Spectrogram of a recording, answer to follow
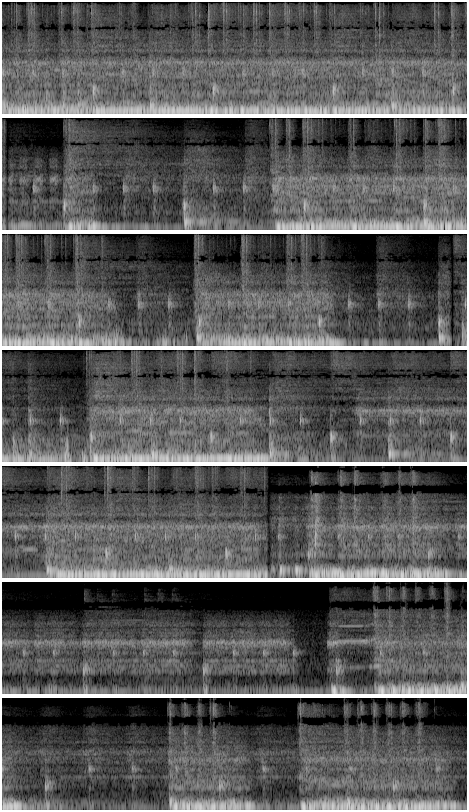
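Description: Electric bass playing a heavy rock riff over drums, in loud low phrases broken by short stops every few seconds.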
